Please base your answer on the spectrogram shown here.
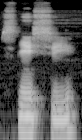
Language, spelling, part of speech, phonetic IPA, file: Russian, снеси, verb, [snʲɪˈsʲi], Ru-снеси́.ogg
- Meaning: second-person singular imperative perfective of снести́ (snestí)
